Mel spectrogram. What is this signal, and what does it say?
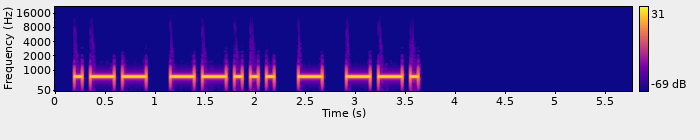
Morse code, heard as a keyed tone, about 15 wpm, 700 Hz. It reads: W7TG
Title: USA Call Signs - 4 Characters - Repeated 2x - 15wpm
